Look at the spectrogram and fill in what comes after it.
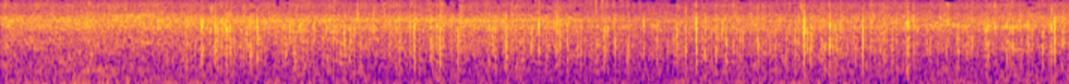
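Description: Rain falling on a wet street: a steady hiss with many small, quick drop ticks.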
